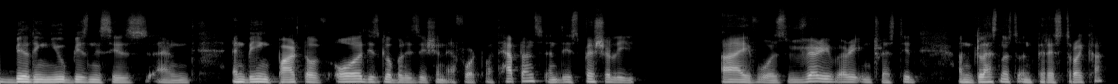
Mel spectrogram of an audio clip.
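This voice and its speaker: This former telecom executive is a middle-aged Hungarian-accented man chatting as an interview guest. His voice is lowish and a little mellow.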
